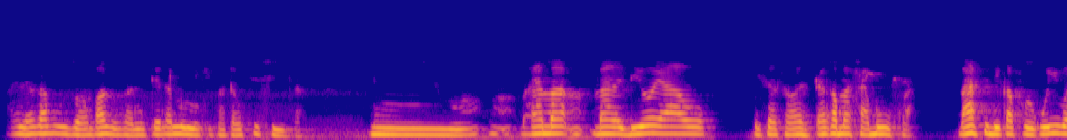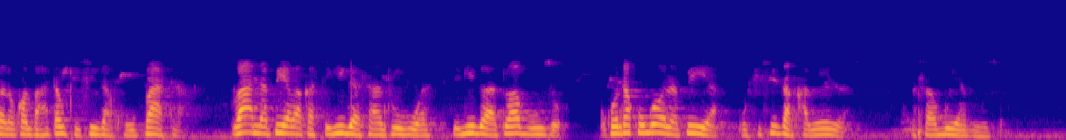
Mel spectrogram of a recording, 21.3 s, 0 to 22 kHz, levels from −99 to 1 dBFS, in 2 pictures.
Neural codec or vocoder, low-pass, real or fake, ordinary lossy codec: none; 3.6 kHz; real; none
